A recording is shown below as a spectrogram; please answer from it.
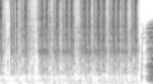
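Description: Faint, rapid, irregular keystroke clicks of a typing sound effect, about ten a second.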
